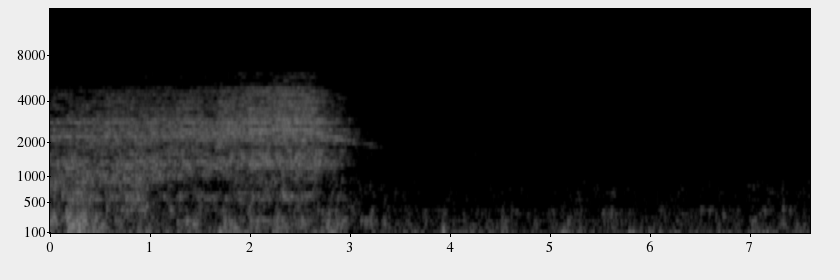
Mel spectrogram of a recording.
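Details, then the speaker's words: Toshiba Satellite C55 laptop with no POST, powered on with battery out on charger: faint fan hiss ramps up, holds about three seconds, then winds down near silent, repeatedly; power cycling traced to a corrupted BIOS chip, fixed by reprogramming it. "sounds like it's doing exactly the same thing with the fan ramping up and then down again"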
